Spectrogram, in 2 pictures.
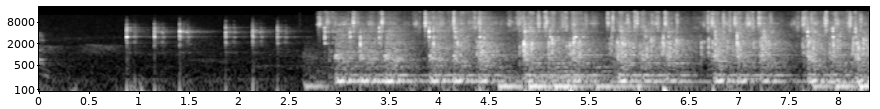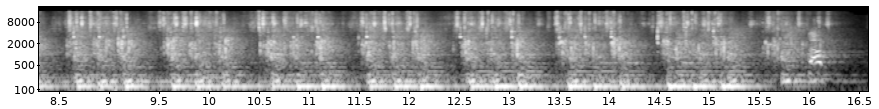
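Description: A group of people clapping and tapping a rhythm together in a drum-circle game. A few sharp stick clicks set the beat about a second in, the whole group joins in at about three seconds, and all of it stops together at the end. A low steady hum runs beneath the clapping.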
